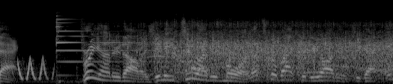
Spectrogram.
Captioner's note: audience applauding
